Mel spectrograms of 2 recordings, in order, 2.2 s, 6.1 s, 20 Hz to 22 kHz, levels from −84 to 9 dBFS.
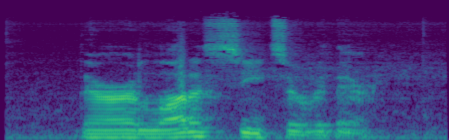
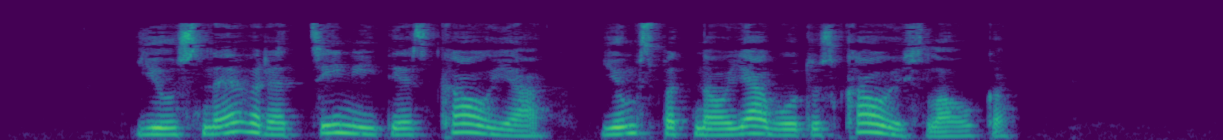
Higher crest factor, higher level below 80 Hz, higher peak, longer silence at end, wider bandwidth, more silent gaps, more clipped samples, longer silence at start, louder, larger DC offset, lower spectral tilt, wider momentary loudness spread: about the same, 18 dB vs 18 dB; first, -50 dBFS vs -68 dBFS; about the same, -4 dBFS vs -6 dBFS; second, 0.35 s vs 1.1 s; first, 14.5 kHz vs 11.5 kHz; neither; neither; second, 0.4 s vs 0.7 s; first, -19 LUFS vs -23 LUFS; neither; about the same, -5 dB/octave vs -5 dB/octave; first, 12 LU vs 8 LU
